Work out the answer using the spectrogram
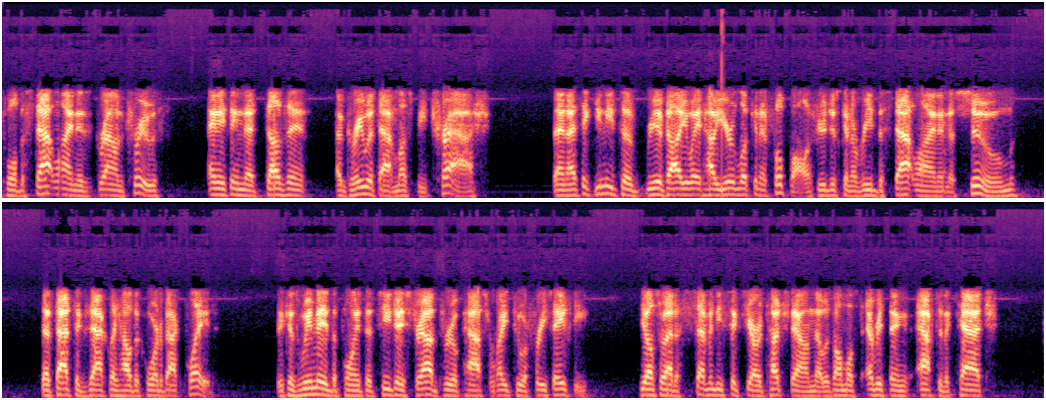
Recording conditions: phone line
